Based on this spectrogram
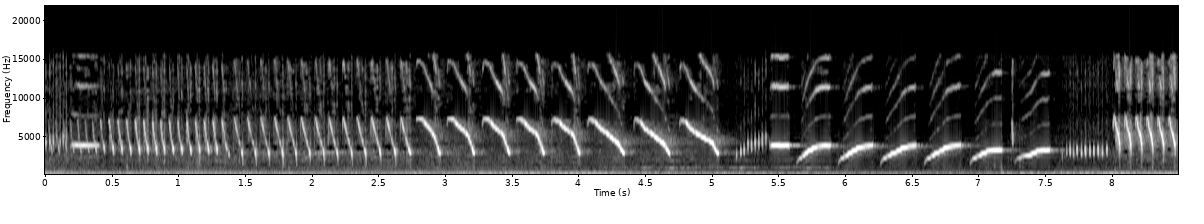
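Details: Canary song used for training a singing canary: fast buzzy trills, then a series of loud downward-sweeping whistled notes repeated about three per second, ending in a rapid high trill.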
